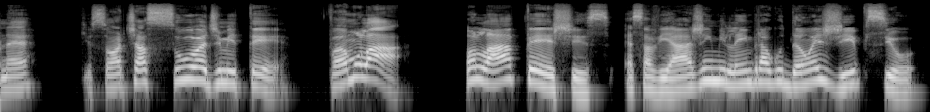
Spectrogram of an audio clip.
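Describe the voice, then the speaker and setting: A woman's voice: mid-range voice, fairly bright tone, no echo, studio quality. A woman delivering scripted, playful GPS directions in a teasing, flirty, upbeat way. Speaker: playful navigation voice.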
